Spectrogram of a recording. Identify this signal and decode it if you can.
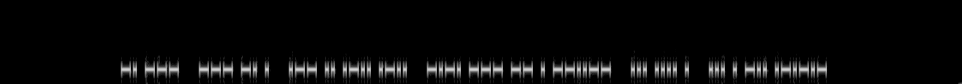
Morse code, heard as a keyed tone, about 39 wpm, 700 Hz. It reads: NO ONE WILL COME, SHE SED.
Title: Sentences from Top 100 Words and Abbreviations 40wpm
